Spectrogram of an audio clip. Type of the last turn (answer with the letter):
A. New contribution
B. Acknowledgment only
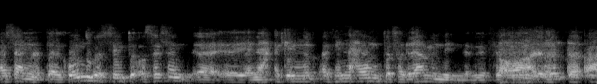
A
